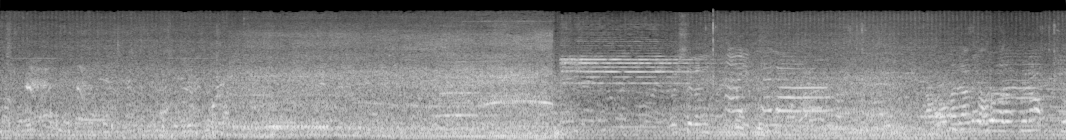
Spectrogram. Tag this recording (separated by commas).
Car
